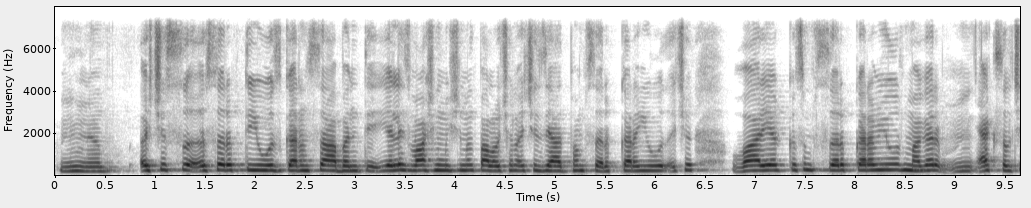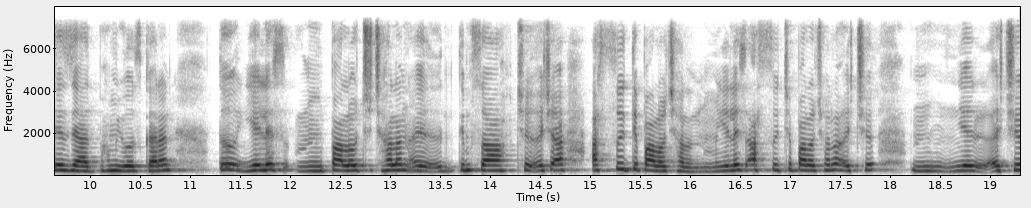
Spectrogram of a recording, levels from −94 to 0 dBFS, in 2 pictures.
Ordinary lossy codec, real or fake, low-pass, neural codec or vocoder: none; real; 7.2 kHz; none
